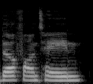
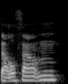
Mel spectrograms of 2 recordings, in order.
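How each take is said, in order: First: The name is said with French pronunciation. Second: The name is said with local pronunciation. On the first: This is how the name should be said. The speaker calls it right. "it's supposed to be Bellefontaine" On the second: This is how most locals say it. The speaker calls it wrong. "everybody calls it Bellefountain"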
